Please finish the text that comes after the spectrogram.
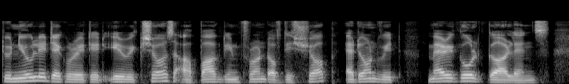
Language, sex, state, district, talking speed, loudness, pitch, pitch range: English, male, Sikkim, Gangtok, 155 wpm, -18 LUFS, 120 Hz, 110-140 Hz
